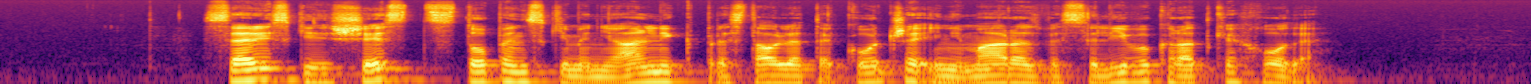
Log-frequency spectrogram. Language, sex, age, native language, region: Slovenian, male, 12-17, Slovenian, Drava region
